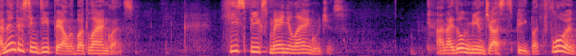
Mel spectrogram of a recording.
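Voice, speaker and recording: This man's voice is high for a man, swinging very widely in pitch at a moderate pace, broken by long, frequent pauses. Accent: Russian. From Soviet Union. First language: Russian. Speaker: mathematics professor. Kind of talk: lecture. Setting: lecture hall with audience. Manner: formal, explanatory.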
